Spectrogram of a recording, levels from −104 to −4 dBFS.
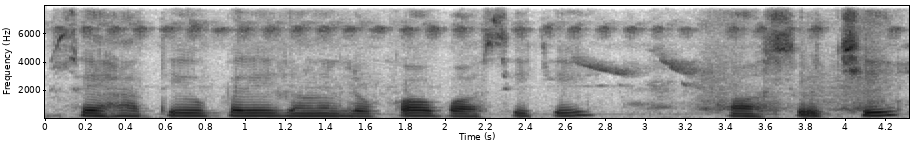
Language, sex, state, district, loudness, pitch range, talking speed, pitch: Odia, female, Odisha, Nuapada, -18 LUFS, 180-195 Hz, 110 wpm, 190 Hz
